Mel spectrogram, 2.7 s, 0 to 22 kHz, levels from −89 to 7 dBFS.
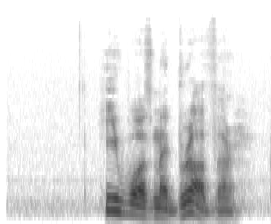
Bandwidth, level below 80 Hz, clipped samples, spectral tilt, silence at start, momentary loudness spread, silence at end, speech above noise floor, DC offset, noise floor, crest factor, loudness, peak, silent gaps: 14 kHz; -80 dBFS; under 0.1%; -8 dB/octave; 1.05 s; 12 LU; 0.35 s; 40 dB; under 0.1%; -66 dBFS; 18 dB; -27 LUFS; -12 dBFS; none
